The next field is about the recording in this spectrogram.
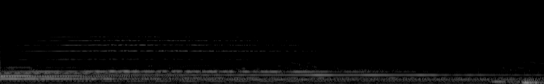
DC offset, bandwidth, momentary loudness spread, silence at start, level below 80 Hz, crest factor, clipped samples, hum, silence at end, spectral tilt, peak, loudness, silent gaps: under 0.1%; 7.8 kHz; 10 LU; 0 s; -60 dBFS; 16 dB; under 0.1%; none; 0 s; -8 dB/octave; -34 dBFS; -50 LUFS; none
